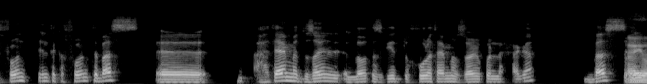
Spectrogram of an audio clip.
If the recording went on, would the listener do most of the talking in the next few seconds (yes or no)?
yes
